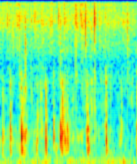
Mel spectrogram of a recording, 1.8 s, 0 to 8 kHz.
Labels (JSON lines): {"label": "biophony, sea urchins (Echinidae)", "recorder": "SoundTrap 600 or HydroMoth"}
